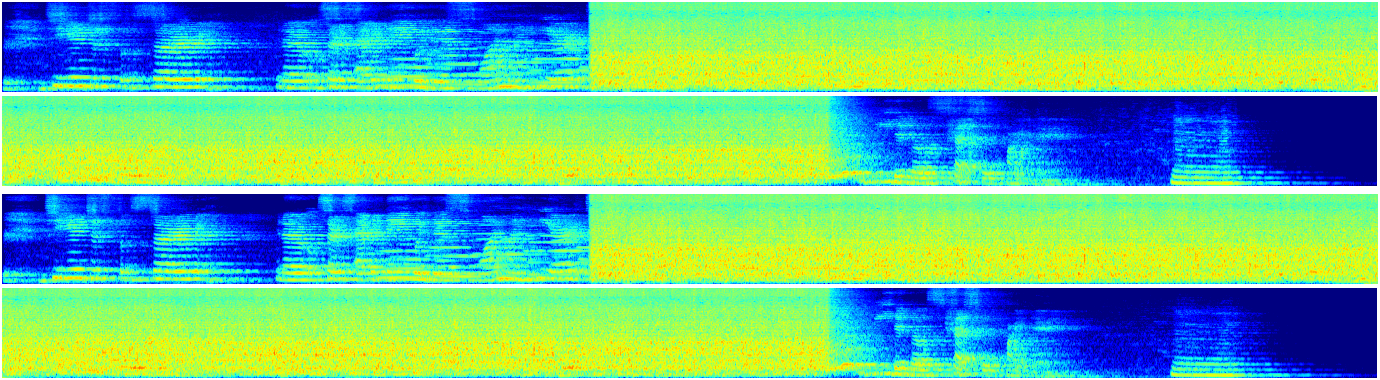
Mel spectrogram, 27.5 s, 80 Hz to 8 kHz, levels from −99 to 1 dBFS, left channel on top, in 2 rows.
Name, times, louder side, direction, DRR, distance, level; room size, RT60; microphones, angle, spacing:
voice 1, 0.0-2.0 2.7-11.9 12.6-13.7 14.0-15.7 16.0-16.2 16.5-18.0 19.1-20.8 22.0-24.3, right 1 dB, 90° right, -2 dB, 3.0 m, -36 dB
Wind instrument woodwind instrument, 3.7-7.6 7.8-12.1, right 1 dB, 65° right, 7.1 m, -41 dB
sound 1, 5.9-22.0, right 1 dB, 10° right, 0.8 m, -24 dB
voice 2, 25.4-26.1, left 1 dB, 60° left, 6 dB, 1.1 m, -38 dB
23.5 x 11.5 x 5.2 m, 1.3 s
head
